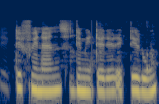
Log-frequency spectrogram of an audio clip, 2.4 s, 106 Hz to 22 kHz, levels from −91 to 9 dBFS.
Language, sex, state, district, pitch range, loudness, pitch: Bengali, female, West Bengal, Kolkata, 210-230 Hz, -21 LUFS, 215 Hz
